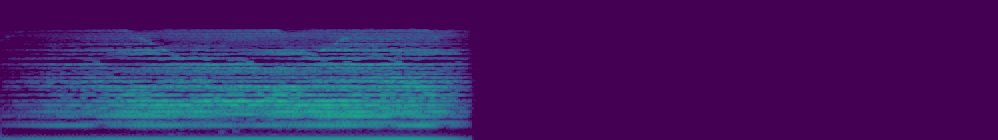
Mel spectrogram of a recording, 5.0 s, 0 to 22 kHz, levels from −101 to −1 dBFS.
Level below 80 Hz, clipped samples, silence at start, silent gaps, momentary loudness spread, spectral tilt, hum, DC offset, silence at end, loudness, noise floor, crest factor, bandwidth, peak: -90 dBFS; under 0.1%; 0.05 s; none; 14 LU; 0.5 dB/octave; none; under 0.1%; 0 s; -42 LUFS; under -90 dBFS; 20 dB; 15 kHz; -28 dBFS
